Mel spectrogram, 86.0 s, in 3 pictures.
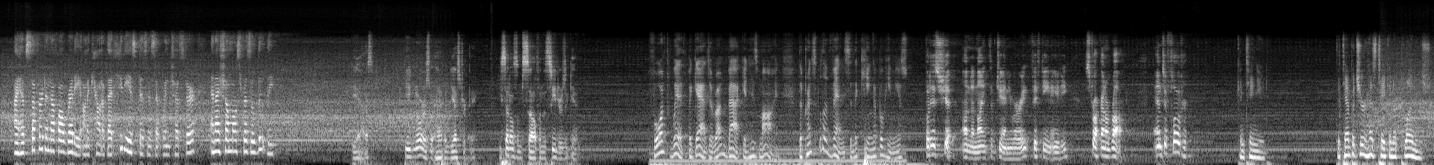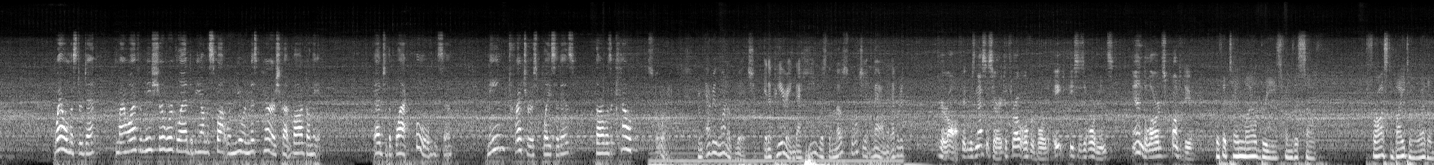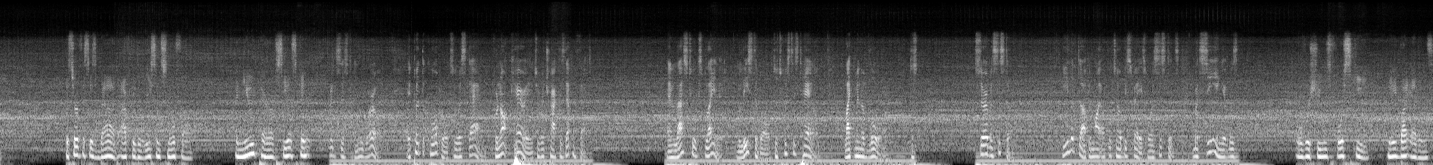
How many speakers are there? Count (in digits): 6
